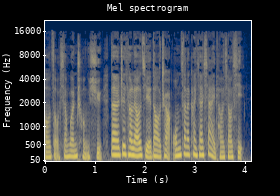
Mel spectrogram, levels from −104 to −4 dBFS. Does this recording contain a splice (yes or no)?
yes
